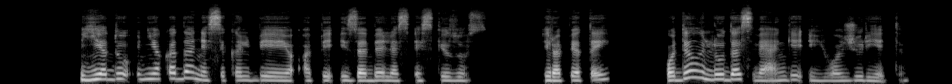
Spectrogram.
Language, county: Lithuanian, Šiauliai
